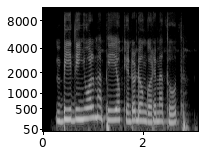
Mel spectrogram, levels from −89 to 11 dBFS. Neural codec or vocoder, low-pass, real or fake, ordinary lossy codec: codec, 44.1 kHz, 7.8 kbps, DAC; 9.9 kHz; fake; none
